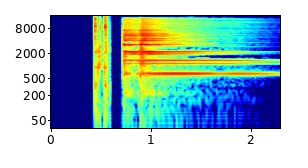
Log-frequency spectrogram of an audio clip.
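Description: Subscribe-button animation sound effect: a quick double mouse click, then a bright bell ding that rings and fades away over about a second and a half.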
